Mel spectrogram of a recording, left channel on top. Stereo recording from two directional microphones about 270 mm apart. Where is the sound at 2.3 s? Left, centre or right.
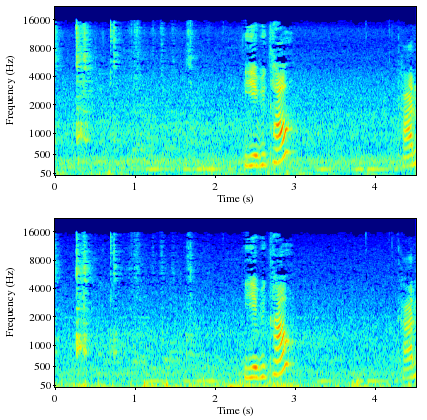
Right.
